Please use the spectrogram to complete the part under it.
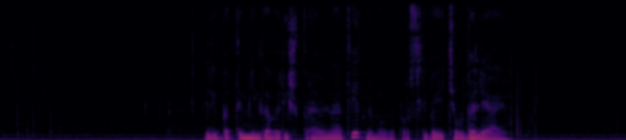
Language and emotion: Russian, angry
